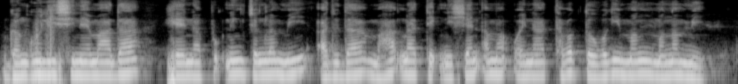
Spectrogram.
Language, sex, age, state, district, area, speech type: Manipuri, male, 18-30, Manipur, Churachandpur, rural, read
